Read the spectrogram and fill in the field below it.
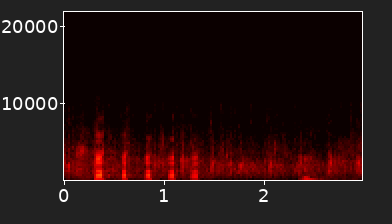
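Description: A church audience applauds to congratulate a man given a gift from the church, in a steady wash of clapping, with a few strong rhythmic bursts early on and a falling vocal cheer rising above it near the end.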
